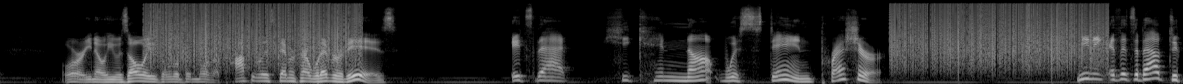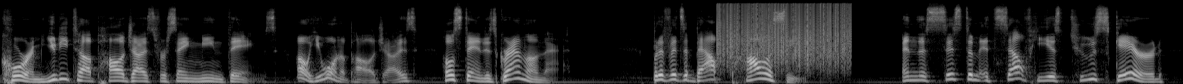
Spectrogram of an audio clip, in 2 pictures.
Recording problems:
crackling; loud; from 1.5 to 3.5 s, from 9 to 11 s and from 19 to 20 s; 1 dB below the speech

